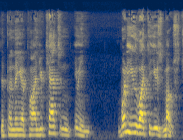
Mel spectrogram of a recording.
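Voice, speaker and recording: Over a quiet background, a man is speaking. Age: 60s. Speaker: sports radio host. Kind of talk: casual interview chat. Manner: halting, repetitive.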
